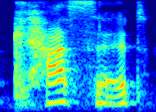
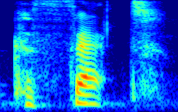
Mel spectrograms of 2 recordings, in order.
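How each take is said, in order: First: The stress is on the first syllable. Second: The stress is on the last syllable. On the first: The speaker calls it wrong. "not a cassette" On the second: The speaker calls it right. "You stress on the, the, the suffix itself"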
